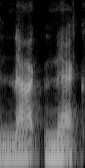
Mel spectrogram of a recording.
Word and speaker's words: NACA: And if your circumstance set you up that you're eligible to participate in the NACA, that's how you pronounce it, Yeah, the NACA NACA program.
